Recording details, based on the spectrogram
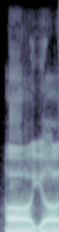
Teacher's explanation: आ या दोनों पे मद असली है, एक अलिफ की मिक़दार के बराबर लंबा करेंगे दोनों को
